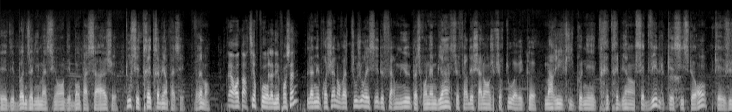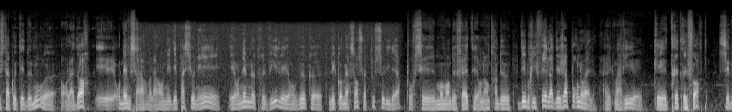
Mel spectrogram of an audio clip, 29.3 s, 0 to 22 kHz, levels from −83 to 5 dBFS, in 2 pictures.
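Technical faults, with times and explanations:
17.30 to 22.74 s, digital radio blending to analogue: the receiver loses its digital stream and cross-fades over about 191 ms to the station's FM broadcast, then comes back. The level drops about 3 dB, and a layer of hiss sits roughly 25 dB under the sound. The hiss comes from the analogue path's higher noise floor.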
